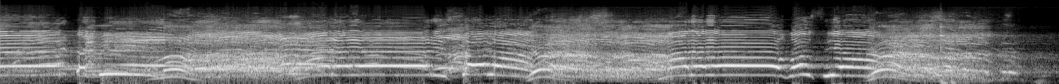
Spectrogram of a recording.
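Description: A large crowd at an Islamic sermon chants the takbir in response, loud, repeated unison shouts rising and falling in several waves across the clip, close and dense.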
